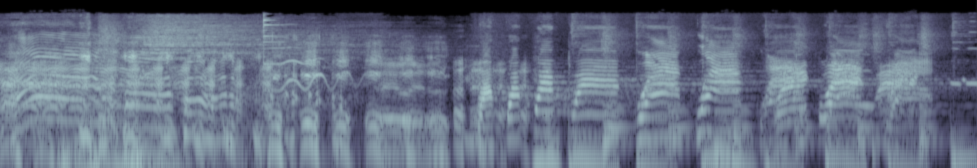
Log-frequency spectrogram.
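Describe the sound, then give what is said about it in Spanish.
A duck quacking sound effect: a dense run of nasal, warbling quacks, then a rhythmic string of sharp repeated quacks over a steady thumping low beat, loud throughout. “Cuac, cuac, cuac, cuac, cuac, cuac, cuac, DJ!”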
